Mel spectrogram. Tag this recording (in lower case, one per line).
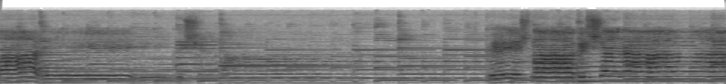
music
mantra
